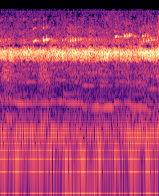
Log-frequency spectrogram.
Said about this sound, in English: Well, this cacophony of insects and other creatures will be ending soon enough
